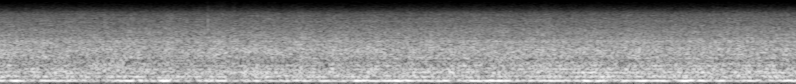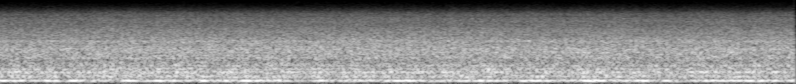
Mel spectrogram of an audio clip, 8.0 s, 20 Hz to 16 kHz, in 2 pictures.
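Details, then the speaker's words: Never-opened 1980-81 Lasko (Galaxy) 3712 12-inch two-speed box fan, first run on high: smooth, even whoosh of air with a steady low motor hum, no rattles or ticks; much quieter than a well-used one, running healthy. "thing is so much quieter so much quieter than all right my other one"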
